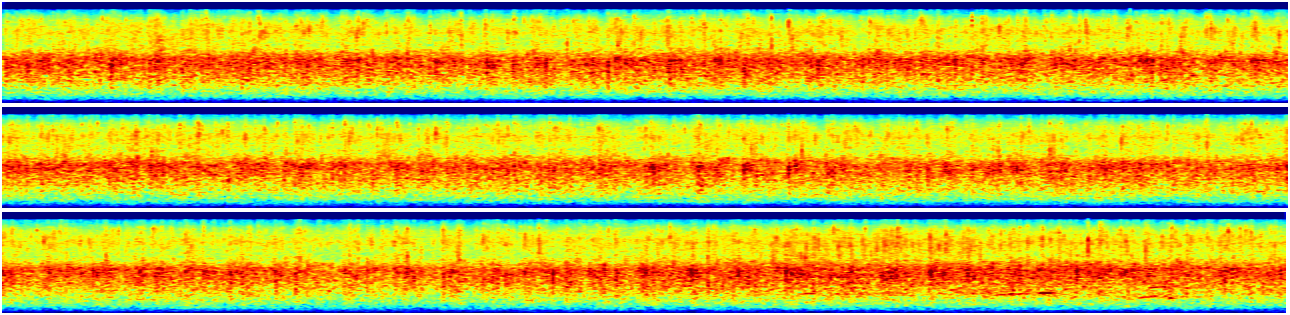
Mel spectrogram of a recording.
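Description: Audience and choir applauding: dense, steady clapping that holds at an even level throughout.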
